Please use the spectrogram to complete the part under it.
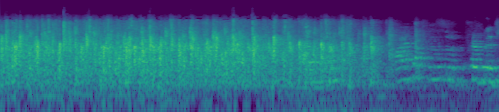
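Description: Lecture forum audience breaks into applause, a dense steady round of clapping that carries on for several seconds before thinning, with voices starting to talk as it dies away.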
